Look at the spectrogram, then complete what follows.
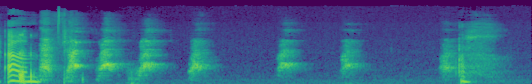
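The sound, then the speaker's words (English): A dog barks repeatedly, about eight sharp barks in an uneven series with short pauses between them, moderately loud. “That's what happens. We get dog barking.”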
